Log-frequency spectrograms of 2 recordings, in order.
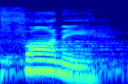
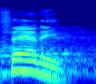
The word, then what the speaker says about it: Fani: Many, many people, their lives have been destroyed because of Fani, F-A-N-I, Fani. You have to pronounce it Fani. It's called Fanny. You have to pronounce Fani.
